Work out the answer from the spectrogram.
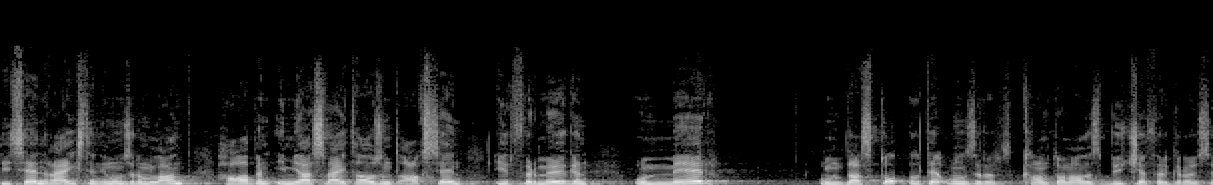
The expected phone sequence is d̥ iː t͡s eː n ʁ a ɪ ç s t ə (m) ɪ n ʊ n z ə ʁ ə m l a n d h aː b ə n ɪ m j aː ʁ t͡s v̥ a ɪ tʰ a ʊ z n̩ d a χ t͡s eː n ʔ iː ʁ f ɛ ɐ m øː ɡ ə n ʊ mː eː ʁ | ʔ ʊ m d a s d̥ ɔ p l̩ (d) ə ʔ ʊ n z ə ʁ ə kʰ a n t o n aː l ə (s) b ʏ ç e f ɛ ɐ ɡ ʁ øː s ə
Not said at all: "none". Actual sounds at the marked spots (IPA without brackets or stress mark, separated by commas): n, t, s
